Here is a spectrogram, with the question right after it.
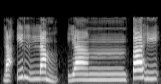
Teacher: नून नहीं पढ़ना, नून लाम में दाखिल है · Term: इदगाम बगैर गुन्ना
